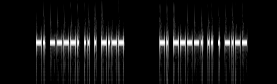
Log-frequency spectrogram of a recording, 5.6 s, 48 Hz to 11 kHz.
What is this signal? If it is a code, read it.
Morse code, heard as a keyed tone, about 36 wpm, 700 Hz. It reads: N9IEY N9IEY
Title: USA Call Signs - 5 Characters - Repeated 2x - 35wpm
